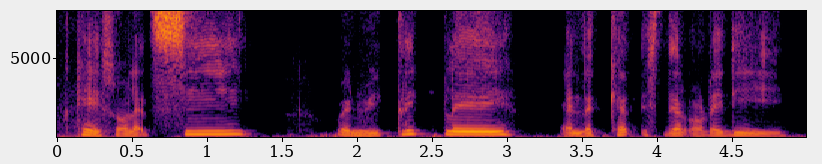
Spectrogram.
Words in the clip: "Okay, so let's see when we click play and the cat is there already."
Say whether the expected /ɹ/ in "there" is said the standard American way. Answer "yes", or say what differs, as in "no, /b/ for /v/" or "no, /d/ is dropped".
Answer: no, /l/ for /ɹ/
